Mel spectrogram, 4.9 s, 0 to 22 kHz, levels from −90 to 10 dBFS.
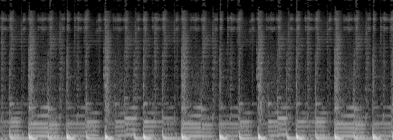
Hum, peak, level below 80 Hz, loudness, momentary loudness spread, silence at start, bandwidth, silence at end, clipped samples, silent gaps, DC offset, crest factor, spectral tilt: none; 0 dBFS; -20 dBFS; -21 LUFS; 4 LU; 0 s; 16 kHz; 0 s; under 0.1%; none; under 0.1%; 18 dB; -6 dB/octave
